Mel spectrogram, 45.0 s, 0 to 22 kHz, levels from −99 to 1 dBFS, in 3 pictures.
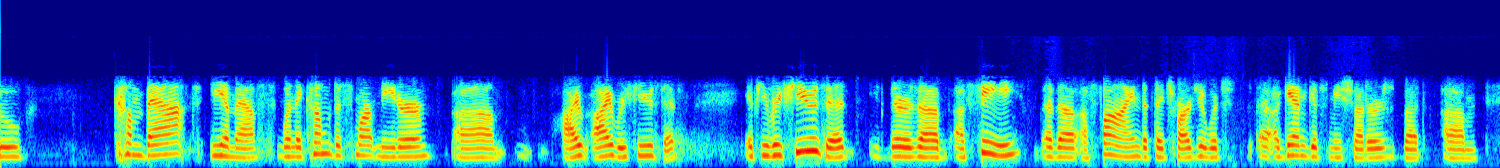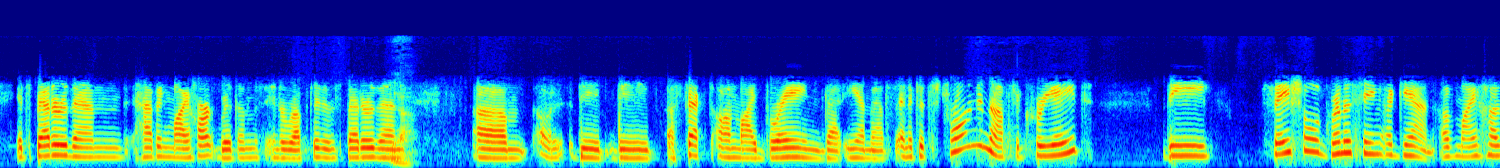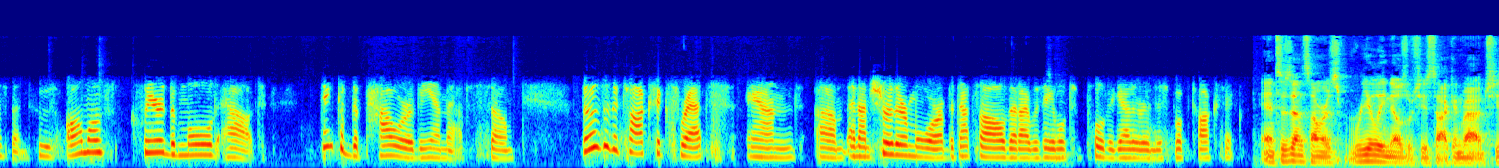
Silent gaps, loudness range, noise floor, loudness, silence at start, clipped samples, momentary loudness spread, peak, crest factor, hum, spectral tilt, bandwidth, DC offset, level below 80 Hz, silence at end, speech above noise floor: none; 3 LU; -67 dBFS; -19 LUFS; 0 s; under 0.1%; 11 LU; -2 dBFS; 18 dB; none; -6 dB/octave; 10.5 kHz; under 0.1%; -58 dBFS; 0 s; 48 dB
